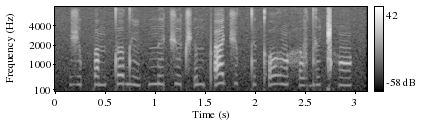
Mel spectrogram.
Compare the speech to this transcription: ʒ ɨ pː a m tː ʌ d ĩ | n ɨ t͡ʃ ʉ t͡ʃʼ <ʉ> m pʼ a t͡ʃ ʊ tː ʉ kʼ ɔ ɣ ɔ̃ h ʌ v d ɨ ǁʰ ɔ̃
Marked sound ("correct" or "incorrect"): incorrect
